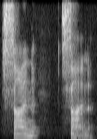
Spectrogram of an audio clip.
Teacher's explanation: the vowel in both of these words is the UH as in plum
